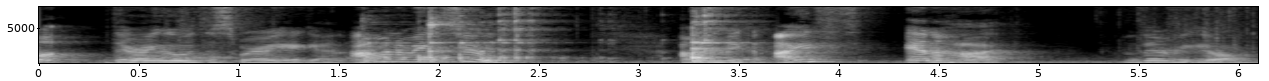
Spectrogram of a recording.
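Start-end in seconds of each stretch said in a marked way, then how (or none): 1.6-4.8 excited. Real, not acted. Repeats decision, high pitch.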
